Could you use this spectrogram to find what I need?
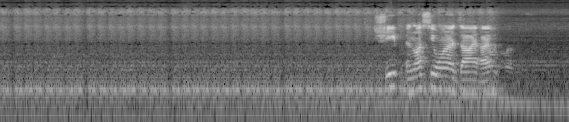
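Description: A train engine hums steadily as it rolls along the rails.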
